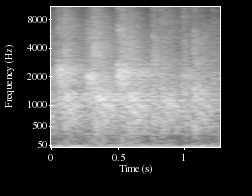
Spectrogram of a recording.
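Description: Applause from a lecture audience after a special talk by a former deputy prime minister at a university unification lecture, a dense, continuous patter of many hands clapping at steady loudness, close and filling the room, with no talk over it.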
